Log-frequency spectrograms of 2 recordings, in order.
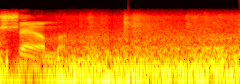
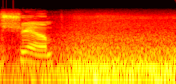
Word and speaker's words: Shem: the book of genesis that's one way of pronouncing it or spelling it shem not shemp it wasn't the three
